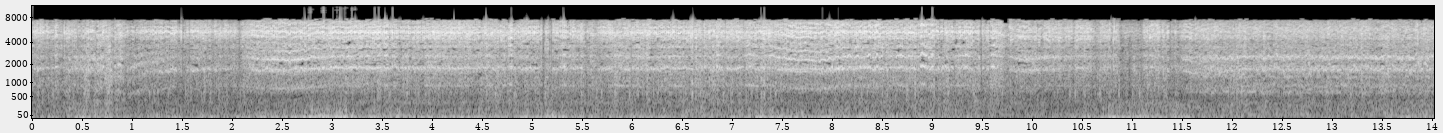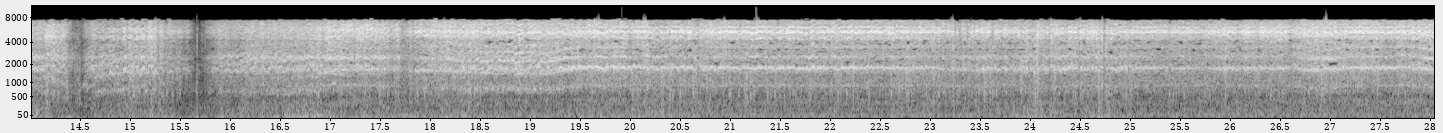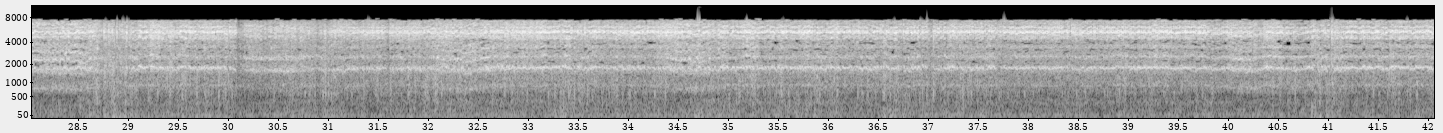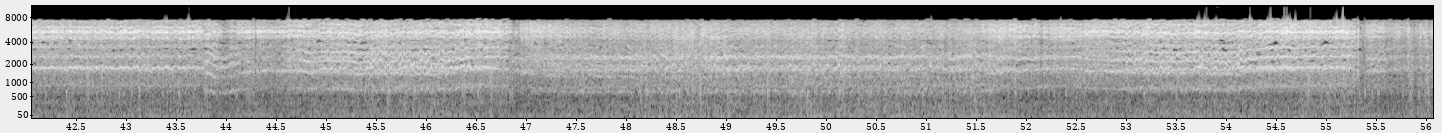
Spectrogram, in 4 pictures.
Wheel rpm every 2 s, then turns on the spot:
200, 230, 230, 230, 230, 220, 180, 100, 200, 220, 240, 230, 230, 230, 230, 220, 230, 230, 230, 230, 230, 230, 210, 200, 190, 210, 210, 230.
none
